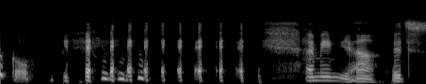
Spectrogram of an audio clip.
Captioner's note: laughs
